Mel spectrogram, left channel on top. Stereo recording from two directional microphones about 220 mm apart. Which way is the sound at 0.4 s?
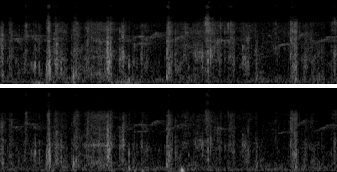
50° left (ahead or behind).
